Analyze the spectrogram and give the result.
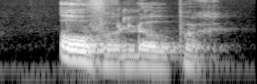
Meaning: traitor, defector
- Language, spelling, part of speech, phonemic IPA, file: Dutch, overloper, noun, /ˈovərˌlopər/, Nl-overloper.ogg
